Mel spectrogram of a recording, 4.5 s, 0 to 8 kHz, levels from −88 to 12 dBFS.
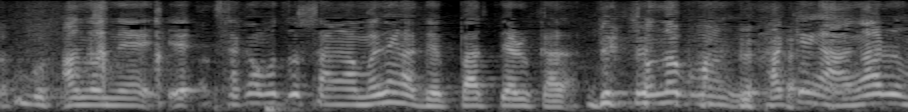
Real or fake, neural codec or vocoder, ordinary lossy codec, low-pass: real; none; none; none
